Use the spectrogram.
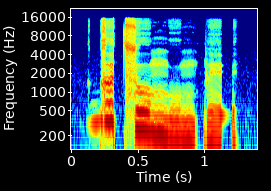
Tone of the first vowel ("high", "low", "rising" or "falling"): high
